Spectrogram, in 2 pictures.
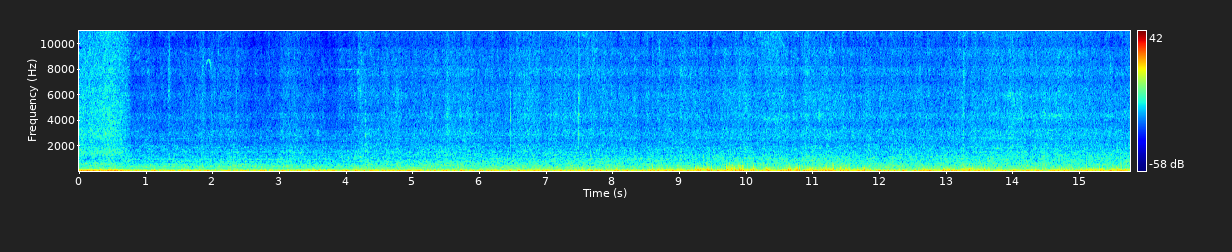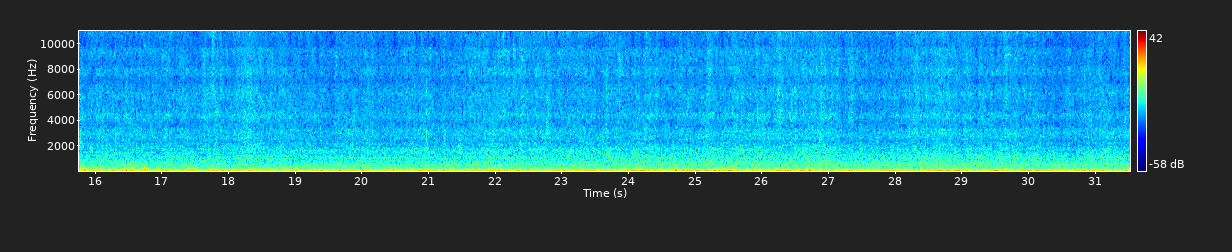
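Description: The Sea Ray Sundancer's twin MerCruiser 7.4-litre V8 inboard engines running steadily under way, a low rumble, with wind buffeting the microphone and water washing along the hull.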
